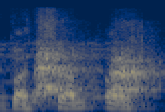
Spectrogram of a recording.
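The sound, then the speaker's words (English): A dog lets out two quick, loud barks in a row in an apartment, with a whiny, yelping edge and a short gap between them. “Sorry, the dog.”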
